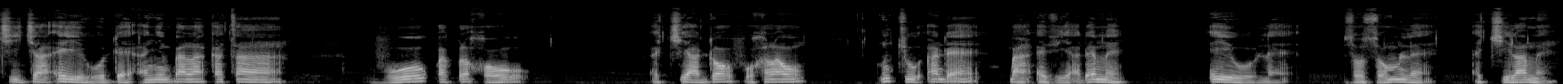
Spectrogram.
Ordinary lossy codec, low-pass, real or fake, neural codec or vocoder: MP3, 64 kbps; 14.4 kHz; real; none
